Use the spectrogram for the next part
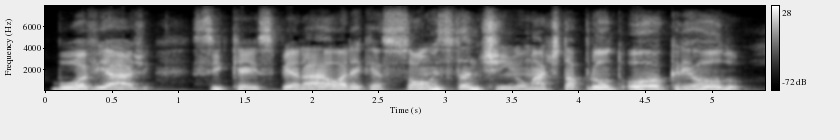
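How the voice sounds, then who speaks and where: A man voicing a talkative, hospitable old rancher who insists loudly, in a storybook reading. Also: fairly high pitch, sing-song, normal speed, husky, voice pushed up, full character voice. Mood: insistent, booming. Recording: slightly muffled lo-fi recording.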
